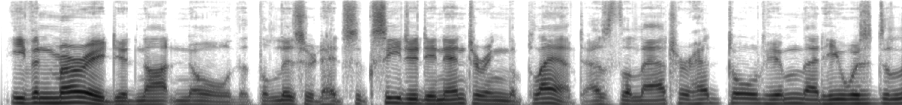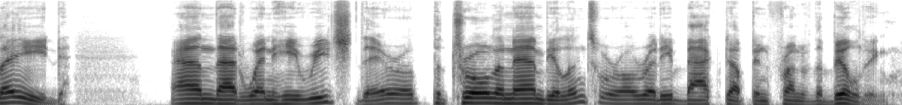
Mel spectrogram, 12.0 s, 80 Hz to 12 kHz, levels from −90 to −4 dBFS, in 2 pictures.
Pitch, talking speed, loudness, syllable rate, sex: 125 Hz, 215 wpm, -19 LUFS, 5.6 syllables/s, male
